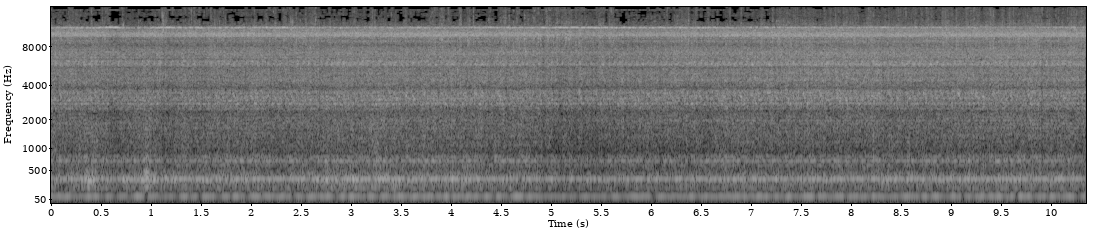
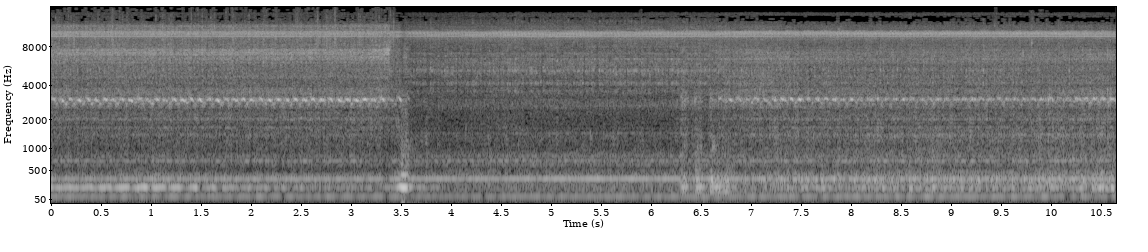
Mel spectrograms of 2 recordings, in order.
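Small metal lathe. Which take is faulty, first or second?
second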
